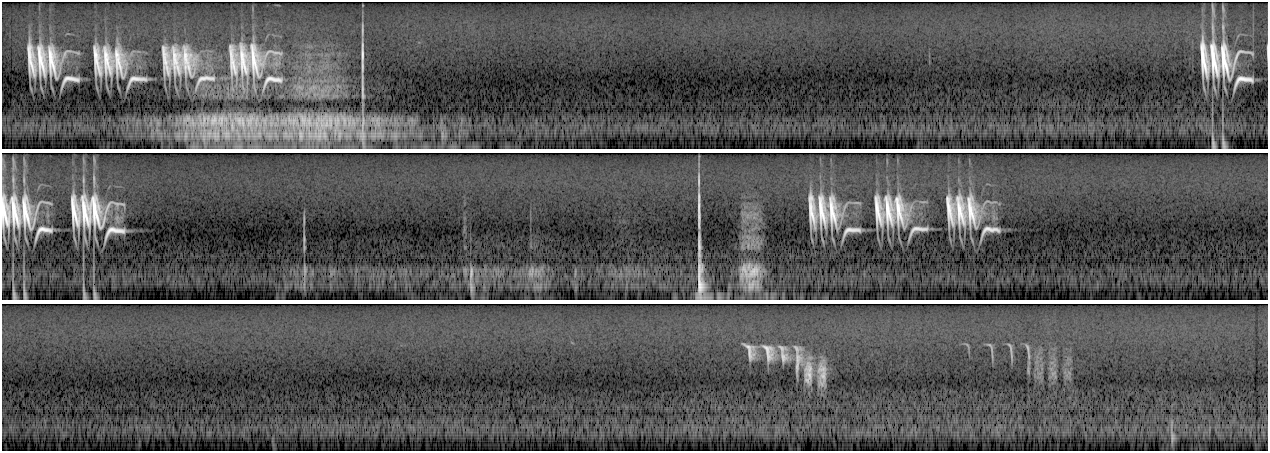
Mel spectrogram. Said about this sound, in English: This is the plain titmouse again, same as last cut. He's sitting up in the top of a scrubby oak.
